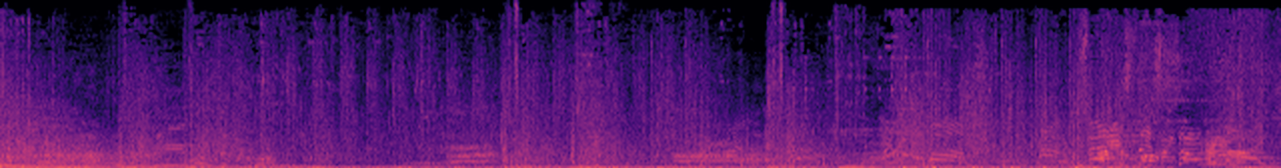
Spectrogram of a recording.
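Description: A revolver fires sharp shots in quick bursts.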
